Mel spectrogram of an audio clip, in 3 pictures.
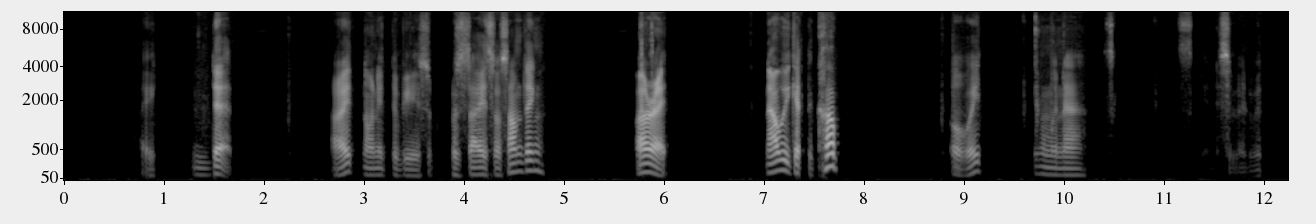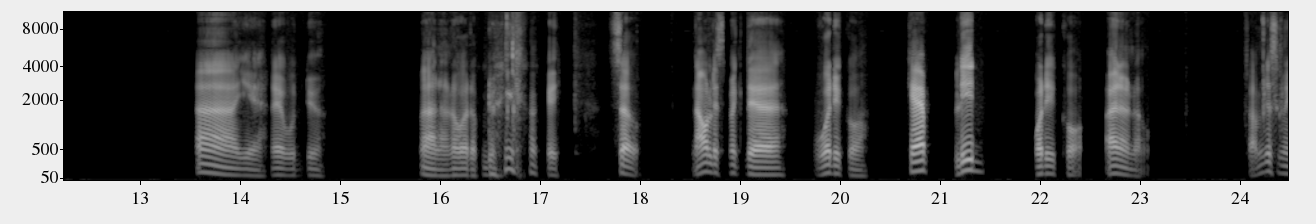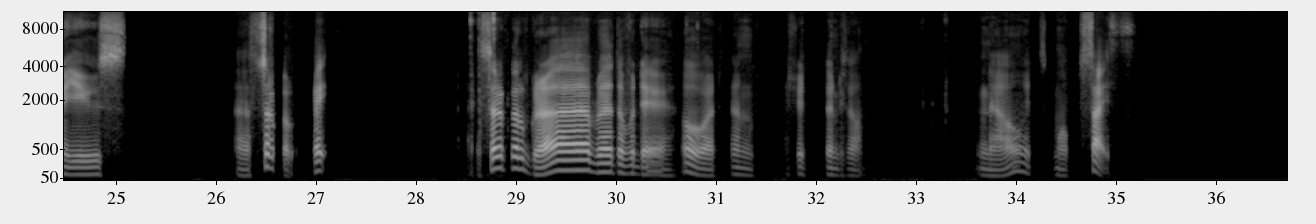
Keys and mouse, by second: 1.6 click, 2.2 Tab, 2.8-3.4 middle drag, 3.9-4.2 middle drag, 4.8-5.1 middle drag, 5.8 KP_1, 7.1 shift+middle click, 8.8 Tab, 9.6 2, 10.0 alt+click, 10.9 s, 13.4 click, 14.0-16.0 middle drag, 16.7 KP_4, 16.7 KP_1, 17.4 Tab, 18.1 click, 18.6 shift+middle click, 23.6 shift+middle click, 28.6 g, 32.1 click, 32.5 click, 33.0 g.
